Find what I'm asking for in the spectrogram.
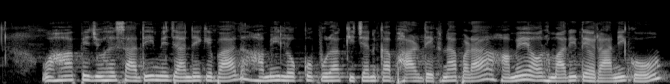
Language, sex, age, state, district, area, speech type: Hindi, female, 45-60, Uttar Pradesh, Varanasi, urban, spontaneous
